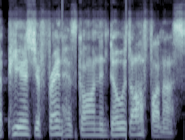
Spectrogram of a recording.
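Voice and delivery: hushed whispering. Voicing a character who whispers to a companion about a dozing friend, whispering. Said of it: "he whispers to Snorri".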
